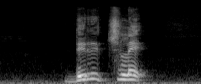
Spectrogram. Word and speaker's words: Dirichlet: Much research work has been done on this function by a famous mathematician called Dirichlet. Of course, T is silent.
